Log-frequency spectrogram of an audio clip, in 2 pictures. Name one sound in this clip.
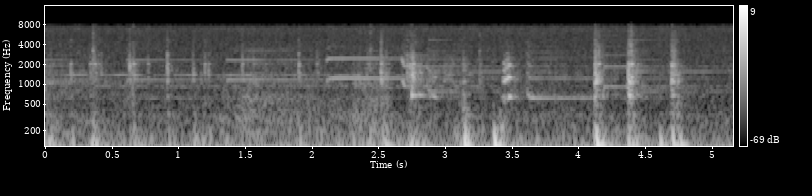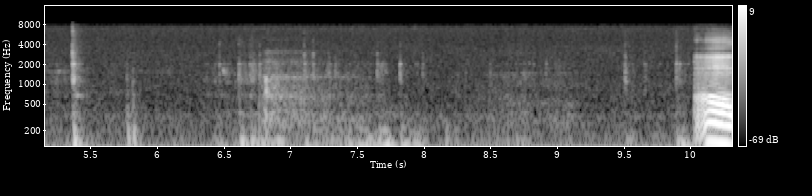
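Plastic toy parts click and clack as hands move them.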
